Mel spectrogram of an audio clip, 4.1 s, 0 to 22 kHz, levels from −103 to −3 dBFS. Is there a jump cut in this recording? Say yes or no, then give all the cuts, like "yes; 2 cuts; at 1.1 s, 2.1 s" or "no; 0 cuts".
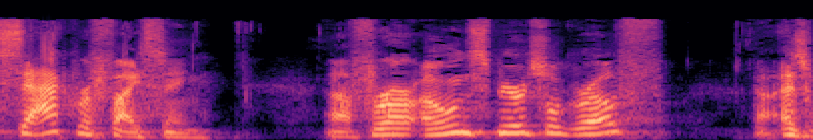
no; 0 cuts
